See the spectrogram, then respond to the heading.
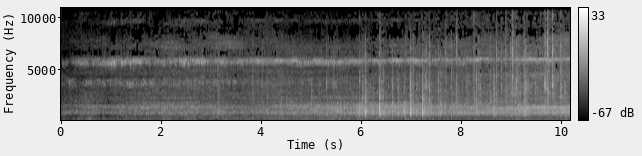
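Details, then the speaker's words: Lima Eurosprinter model locomotive, formerly screeching, running on the layout: even, low growly motor hum with light rhythmic rail-joint clicks, no stumbles; super smooth thanks to its weight. "Well, there we are. That's this Lima Eurosprinter running really well now. Very well, actually. You know, it's super smooth, which is due to its weight."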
